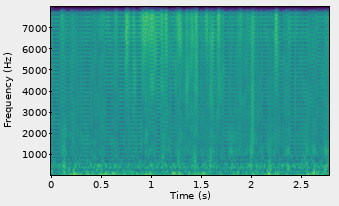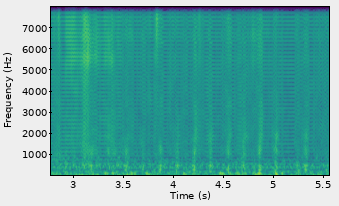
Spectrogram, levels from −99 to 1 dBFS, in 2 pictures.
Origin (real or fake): fake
